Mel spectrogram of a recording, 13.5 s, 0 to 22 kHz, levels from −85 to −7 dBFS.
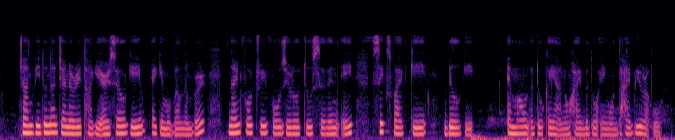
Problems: none marked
